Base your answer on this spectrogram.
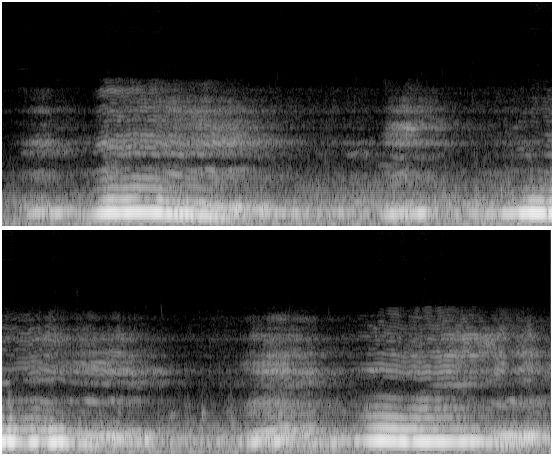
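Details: Humpback whale song: deep, harmonic moans that rise and fall, each lasting about two seconds and repeating roughly every four seconds, with faint higher overtones above the low tones.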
